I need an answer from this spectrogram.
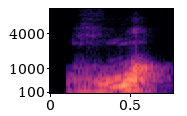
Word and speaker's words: roi: It's pronounced wa. Okay, wa, like wa. It's a wa sound. Like in here, we have R, wa, roi, R, wa, roi, R, wa, roi.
